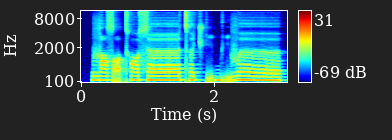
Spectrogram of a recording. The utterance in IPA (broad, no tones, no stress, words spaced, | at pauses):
vezˤḭtʰɔsɜː tʰət͡ʃʼḭbḭ vəː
